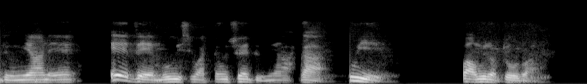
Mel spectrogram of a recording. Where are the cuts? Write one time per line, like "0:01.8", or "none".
0:03.0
